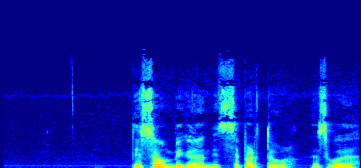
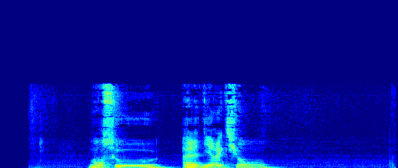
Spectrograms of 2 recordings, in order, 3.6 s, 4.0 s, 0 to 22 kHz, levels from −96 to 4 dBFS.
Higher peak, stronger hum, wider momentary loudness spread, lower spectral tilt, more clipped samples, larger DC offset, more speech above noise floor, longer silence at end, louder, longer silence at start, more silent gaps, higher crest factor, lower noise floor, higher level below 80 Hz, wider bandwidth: first, -14 dBFS vs -20 dBFS; neither; second, 8 LU vs 11 LU; about the same, -5.5 dB/octave vs -5 dB/octave; neither; neither; first, 43 dB vs 36 dB; second, 0.05 s vs 1.25 s; first, -32 LUFS vs -37 LUFS; first, 1.3 s vs 0.9 s; neither; about the same, 20 dB vs 20 dB; about the same, -74 dBFS vs -73 dBFS; first, -64 dBFS vs -80 dBFS; first, 15 kHz vs 11.5 kHz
